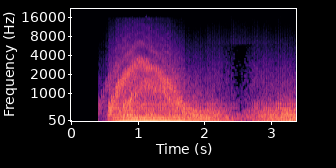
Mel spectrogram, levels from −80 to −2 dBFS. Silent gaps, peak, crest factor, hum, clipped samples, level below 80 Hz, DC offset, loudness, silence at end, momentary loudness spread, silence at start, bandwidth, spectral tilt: none; -6 dBFS; 14 dB; none; under 0.1%; -32 dBFS; under 0.1%; -22 LUFS; 0 s; 13 LU; 0.4 s; 16.5 kHz; -6 dB/octave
